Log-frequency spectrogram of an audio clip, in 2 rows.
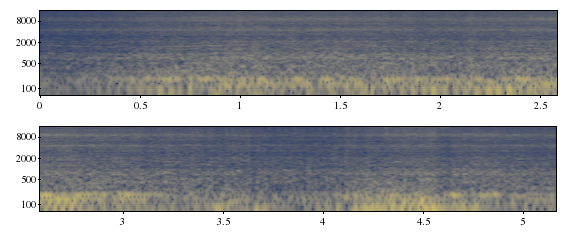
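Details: Toyota 4.3 engine idles smoothly at 600 rpm but floods and runs rough when revved above idle: uneven revving that stumbles and hesitates; misfire caused by a braided fuel line rubbing on the coil wire and shorting it out.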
